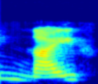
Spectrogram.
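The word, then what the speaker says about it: knife: ऐसे ही नाइफ में जो है के हम प्रोनाउंस नहीं करते हैं।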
